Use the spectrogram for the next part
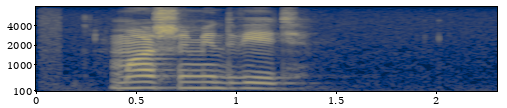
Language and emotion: Russian, neutral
